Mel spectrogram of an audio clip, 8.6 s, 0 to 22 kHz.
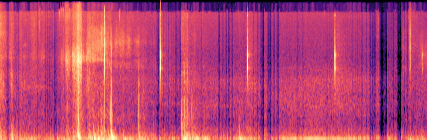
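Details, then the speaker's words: AKAI MPC 60 drum machine floppy drive writing an AKAI disk image via Greaseweazle, mic brought close: sharp isolated ticks every second or two over quiet low rumble; head stepping normally, slow write. "Yeah, there it goes. Not sure if you can hear, but it's ticking away."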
